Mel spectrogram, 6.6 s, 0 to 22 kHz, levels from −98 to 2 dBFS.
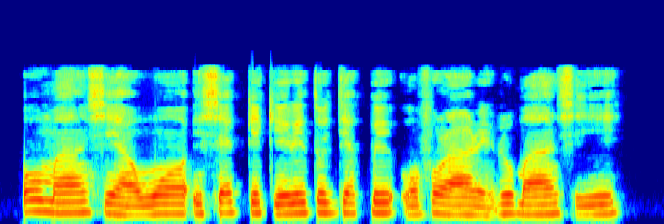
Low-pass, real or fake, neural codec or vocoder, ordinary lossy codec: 7.2 kHz; real; none; AAC, 32 kbps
